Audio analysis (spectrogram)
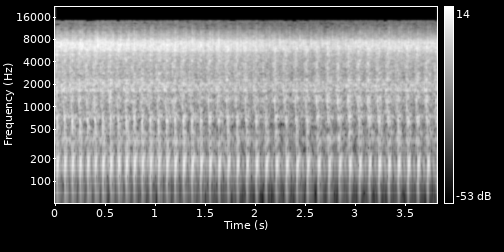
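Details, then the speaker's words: Honda Z50A Mini Trail 50 single, carb cleaned and rebuilt, warm after about 5 minutes of running, pilot air screw about 1.5 turns out: idle deliberately set very low with slow, slightly uneven putters so mixture changes show. "So right there, like really low, lower than normal, so any adjustments here, you're going to be able to tell."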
